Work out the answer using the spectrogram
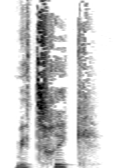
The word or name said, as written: metrik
